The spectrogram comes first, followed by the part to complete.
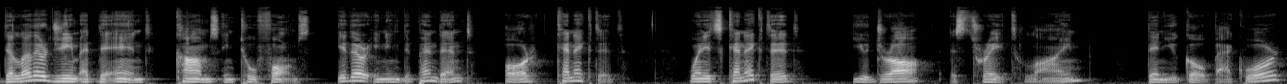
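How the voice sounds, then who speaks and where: A man's voice: mid-range voice, slow, gravelly, fairly bright tone. A man teaching Arabic letters, explaining how to write each one step by step. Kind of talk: instructional narration.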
